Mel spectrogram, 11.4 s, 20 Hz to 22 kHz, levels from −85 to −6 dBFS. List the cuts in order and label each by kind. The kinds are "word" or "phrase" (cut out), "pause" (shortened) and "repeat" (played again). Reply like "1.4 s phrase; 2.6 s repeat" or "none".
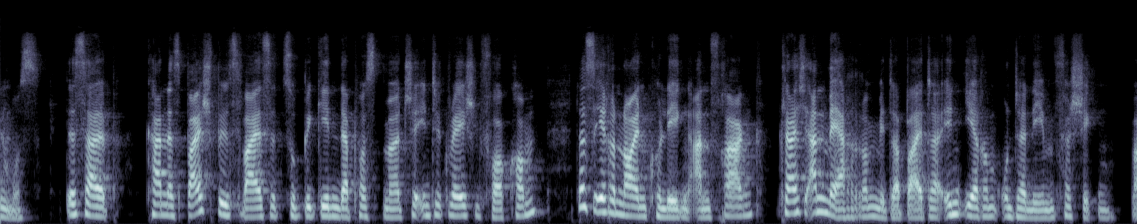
none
